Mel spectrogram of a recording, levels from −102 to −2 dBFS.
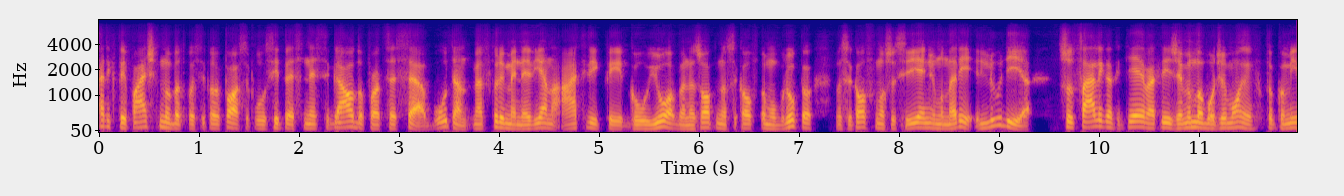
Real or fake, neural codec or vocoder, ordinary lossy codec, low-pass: fake; codec, 16 kHz, 0.7 kbps, FocalCodec; Opus, 64 kbps; 7.2 kHz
